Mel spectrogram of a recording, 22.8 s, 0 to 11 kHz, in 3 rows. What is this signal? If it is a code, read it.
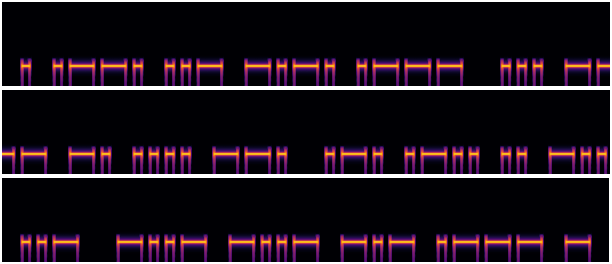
Morse code, heard as a keyed tone, about 12 wpm, 800 Hz. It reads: EPUCJ SONHG RLIDU XXKJT
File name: Morse / ltr-12wpm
